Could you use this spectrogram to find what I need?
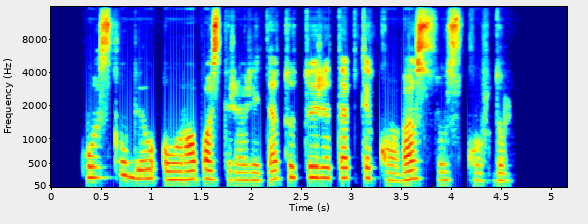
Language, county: Lithuanian, Šiauliai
